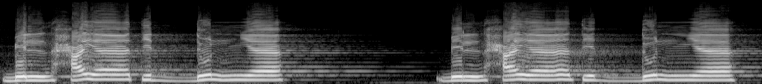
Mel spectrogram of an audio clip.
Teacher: huruf ti langsung ke huruf da ya, langsung masuk dan ditahan serta ditekan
